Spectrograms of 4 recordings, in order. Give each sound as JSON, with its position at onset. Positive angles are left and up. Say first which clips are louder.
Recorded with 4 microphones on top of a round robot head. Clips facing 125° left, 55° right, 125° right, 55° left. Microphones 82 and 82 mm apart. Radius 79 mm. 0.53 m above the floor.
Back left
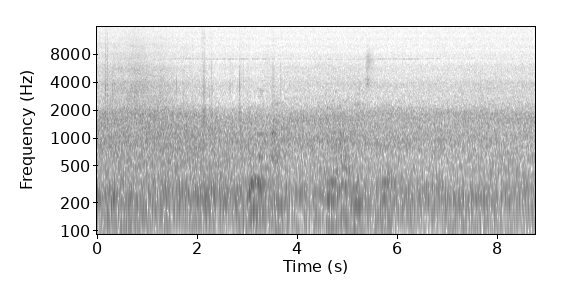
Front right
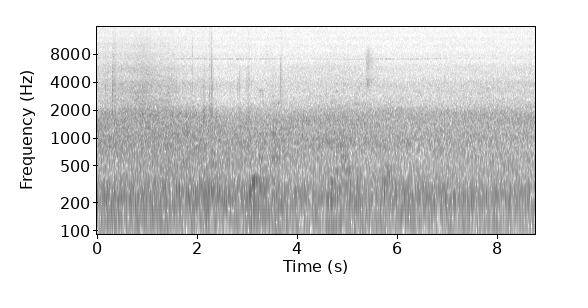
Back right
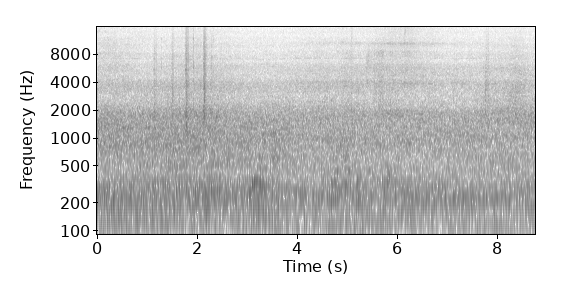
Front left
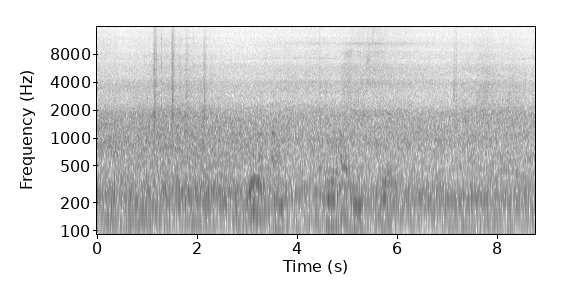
{"t": 3.0, "sound": "a man speaking", "louder": "back left 2 dB, front left 2 dB", "azimuth_deg": 90, "distance_m": 5.0}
